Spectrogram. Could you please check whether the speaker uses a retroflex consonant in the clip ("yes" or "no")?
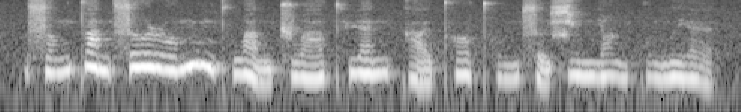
yes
